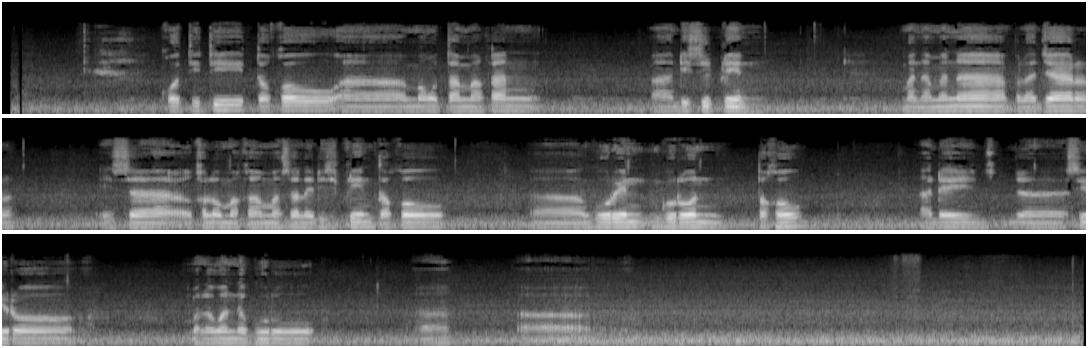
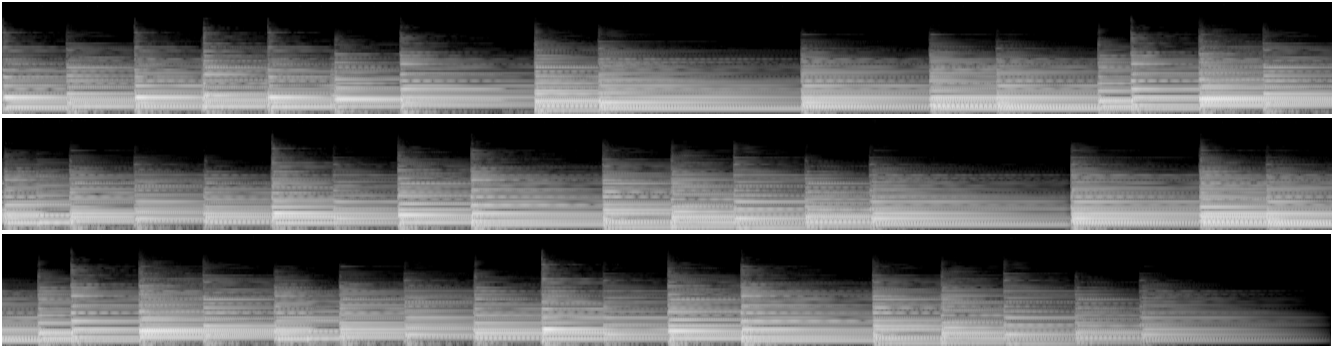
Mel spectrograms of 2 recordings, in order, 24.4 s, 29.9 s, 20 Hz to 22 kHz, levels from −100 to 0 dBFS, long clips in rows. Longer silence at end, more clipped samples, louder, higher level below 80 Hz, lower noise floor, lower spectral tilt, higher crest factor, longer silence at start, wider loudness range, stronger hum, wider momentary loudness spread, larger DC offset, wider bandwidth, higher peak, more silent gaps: second, 0 s vs 0.65 s; neither; second, -27 LUFS vs -20 LUFS; second, -58 dBFS vs -48 dBFS; second, -48 dBFS vs -54 dBFS; second, -5.5 dB/octave vs -9.5 dB/octave; first, 22 dB vs 16 dB; about the same, 0.1 s vs 0 s; first, 12 LU vs 4 LU; neither; first, 23 LU vs 10 LU; neither; first, 11.5 kHz vs 6 kHz; about the same, -6 dBFS vs -4 dBFS; neither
